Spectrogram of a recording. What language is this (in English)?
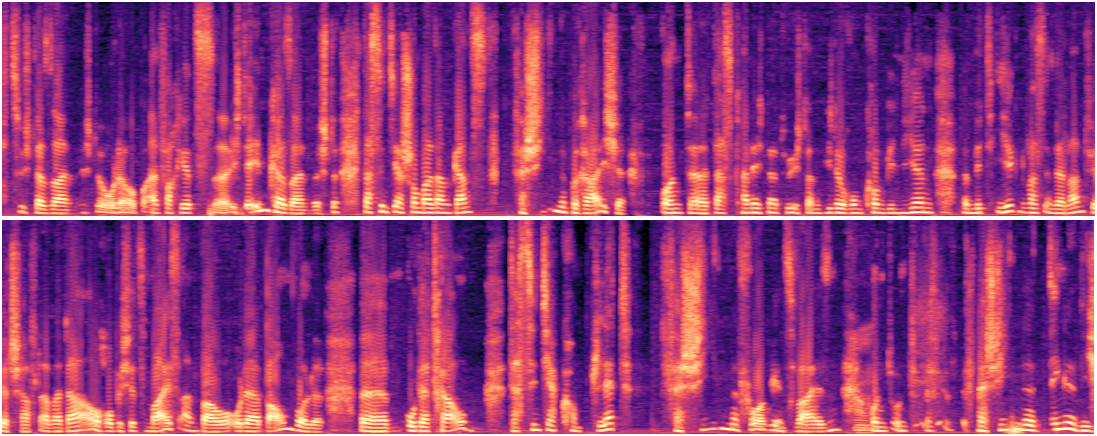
German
